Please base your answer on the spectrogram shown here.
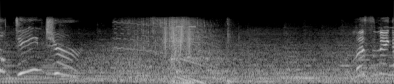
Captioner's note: zapping sound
